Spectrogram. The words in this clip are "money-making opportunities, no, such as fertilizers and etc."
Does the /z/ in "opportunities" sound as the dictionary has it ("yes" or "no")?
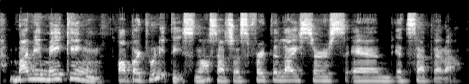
no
